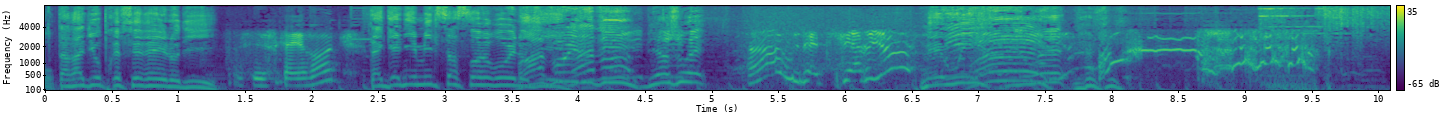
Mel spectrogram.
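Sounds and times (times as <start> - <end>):
speech: 0.0 - 9.9
laughter: 6.3 - 9.2
woman shrieking and squealing with joy after winning a radio contest prize: 7.7 - 9.6.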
